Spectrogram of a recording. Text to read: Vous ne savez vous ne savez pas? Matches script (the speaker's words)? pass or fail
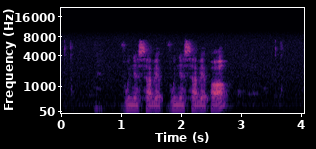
pass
